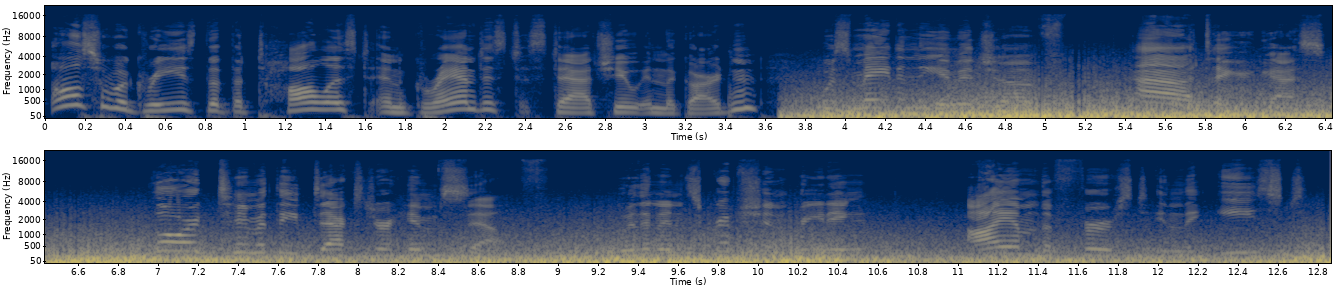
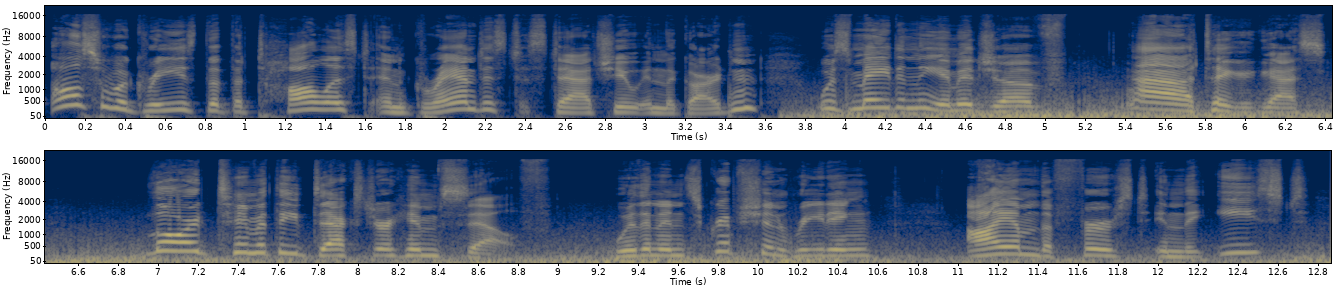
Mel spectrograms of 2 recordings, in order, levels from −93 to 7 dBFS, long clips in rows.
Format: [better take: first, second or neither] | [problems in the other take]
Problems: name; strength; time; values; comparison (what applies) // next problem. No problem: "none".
second | wind noise on the microphone; heavy; from 3.5 s on; 1 dB below the speech; occasional gusts in the second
